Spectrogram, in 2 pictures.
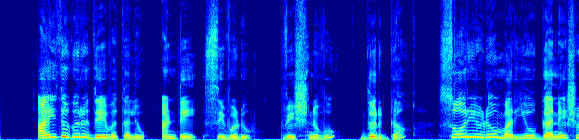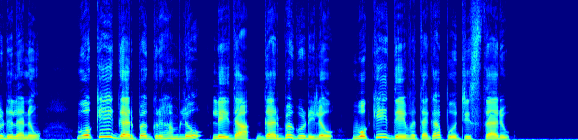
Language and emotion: Telugu, neutral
